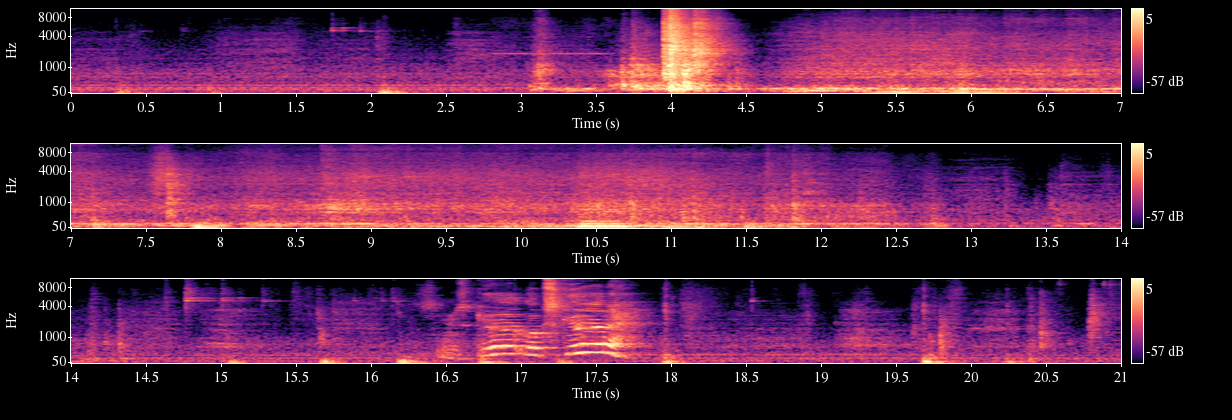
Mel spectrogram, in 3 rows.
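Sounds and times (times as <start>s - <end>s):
armchair dragged across floor: 4.6s - 13.0s.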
